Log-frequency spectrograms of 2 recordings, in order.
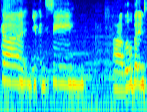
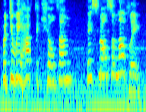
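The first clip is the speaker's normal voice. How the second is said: higher, pleading character voice; 6 semitones higher than usual. Acted. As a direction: plead sweetly for the trees.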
